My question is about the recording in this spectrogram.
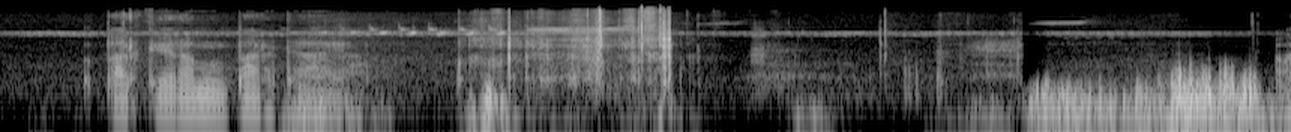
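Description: A man's voice sounds briefly, with a thin, steady high-pitched whine underneath throughout. A few scattered rustles follow, and about five seconds in, a louder rough rustling noise sets in on the microphone.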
